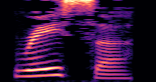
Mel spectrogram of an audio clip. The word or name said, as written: Rayssa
